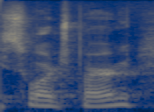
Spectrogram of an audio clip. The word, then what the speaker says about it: Schwartzberg: And for my phonetically challenged people out there like myself, Schwartzberg, Schwartzberg.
